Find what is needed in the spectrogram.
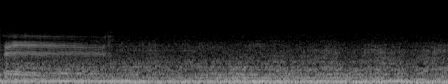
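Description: Dry-erase marker writing on a whiteboard, with a short squeak in the first second, over a steady low mechanical hum like an idling engine.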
